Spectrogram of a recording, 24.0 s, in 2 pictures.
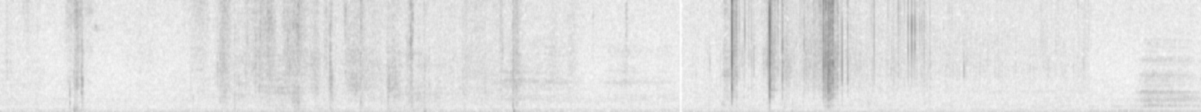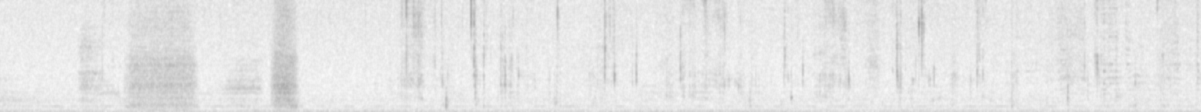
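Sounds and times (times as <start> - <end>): person chewing with wet clicks: 7.1 - 10.9, 15.9 - 24.0
soft scraping and tearing: 7.1 - 10.9.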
